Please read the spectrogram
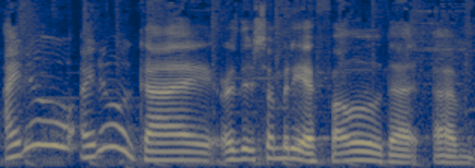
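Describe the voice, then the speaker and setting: A young woman chatting casually on a game stream, rambling and halting, with giggles. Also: on the low side, wildly swooping pitch, faint music behind. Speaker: stream co-player.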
